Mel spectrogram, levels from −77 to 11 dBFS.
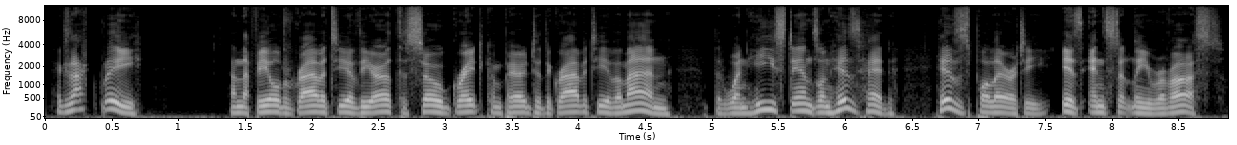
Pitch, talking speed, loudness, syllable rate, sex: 145 Hz, 210 wpm, -18 LUFS, 6.3 syllables/s, male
